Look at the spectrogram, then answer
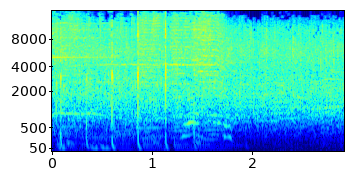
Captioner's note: ding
